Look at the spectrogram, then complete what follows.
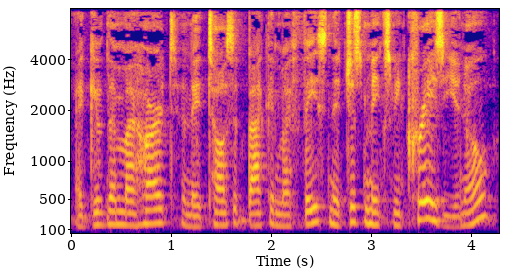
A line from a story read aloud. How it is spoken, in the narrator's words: The girl barked a panic question into the cell phone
